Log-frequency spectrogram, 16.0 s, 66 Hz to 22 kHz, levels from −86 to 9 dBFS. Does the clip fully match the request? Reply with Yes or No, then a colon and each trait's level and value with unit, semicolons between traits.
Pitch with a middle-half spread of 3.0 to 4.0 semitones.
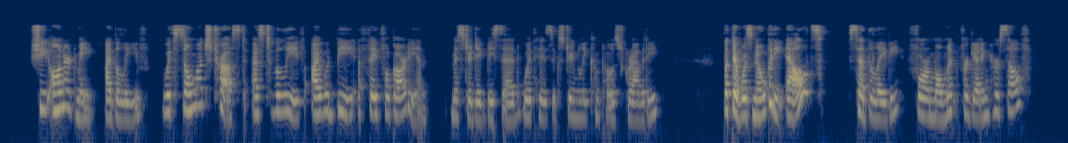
No: average, 4.7 semitones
